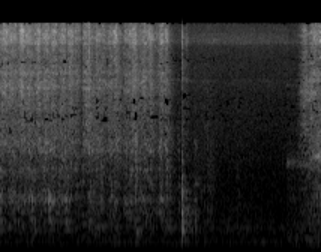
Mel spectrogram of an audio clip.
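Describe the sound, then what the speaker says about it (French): Whisk stirring a cooking rice and milk mixture in a pot on the stove for mhalbi, a steady scraping, rubbing rasp that runs continuously up close, then quietens briefly before resuming. "vous mettez sur le feu et vous restez à fouetter comme ça, à mélanger votre mélange jusqu'à ce que ça cuit"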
